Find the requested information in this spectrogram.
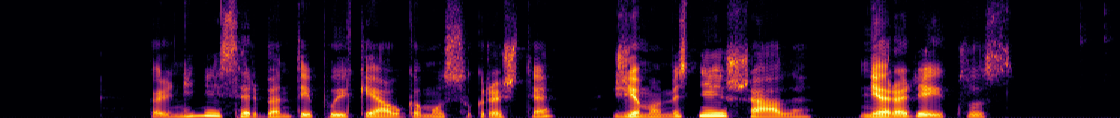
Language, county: Lithuanian, Utena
